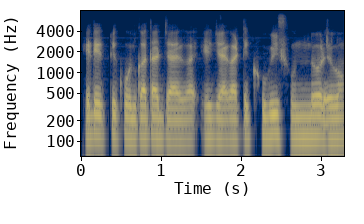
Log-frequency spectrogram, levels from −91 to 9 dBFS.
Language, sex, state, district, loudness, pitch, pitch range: Bengali, male, West Bengal, North 24 Parganas, -20 LUFS, 110 Hz, 105-115 Hz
